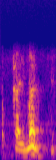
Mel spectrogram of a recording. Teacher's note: Vemos que la acentuación va en la última sílaba, que es man, termina en N y también se acentúa.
